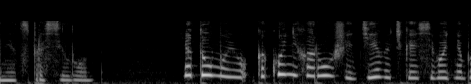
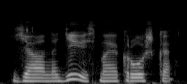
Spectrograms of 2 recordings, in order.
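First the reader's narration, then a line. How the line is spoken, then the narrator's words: Tender. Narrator (Russian): нежно ответил он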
